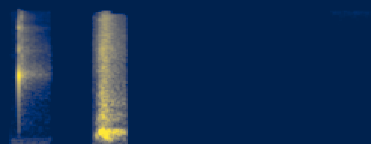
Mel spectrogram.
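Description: Two short pop sound effects for an animated intro: a light click, then a louder, deeper pop about half a second later.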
